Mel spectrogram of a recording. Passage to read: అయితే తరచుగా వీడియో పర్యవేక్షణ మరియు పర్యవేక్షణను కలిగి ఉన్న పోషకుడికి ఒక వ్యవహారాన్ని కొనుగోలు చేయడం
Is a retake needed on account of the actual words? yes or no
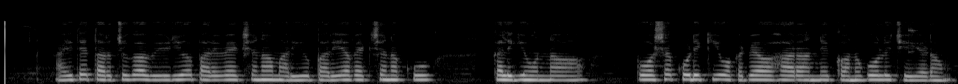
no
